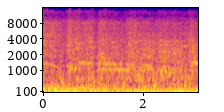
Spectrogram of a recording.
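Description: A dense, steady roar of crowd cheering with scattered whoops and yells, loud throughout, over a low thumping musical bassline, as 21-year-old UCLA gymnast Mia Dennis performs her routine.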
